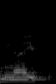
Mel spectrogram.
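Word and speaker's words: knife: घंटा ऐसे वर्ड्स जिनमें अल्फाबेट के साइलेंट रहता है के एन ओ T note note means गांठ के एन ओ सी के नोक नोक मींस घट घटाना के एन आई एफ ई नाइफ नाइफ मीस चाकू के एन ओ डब्लू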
